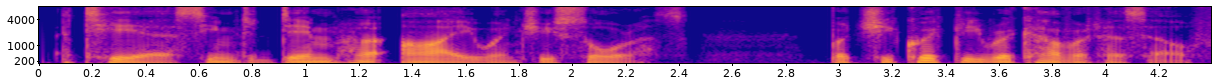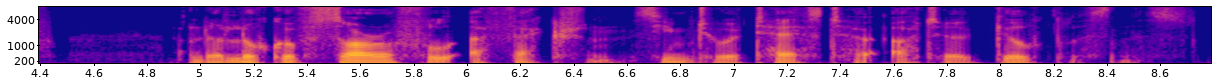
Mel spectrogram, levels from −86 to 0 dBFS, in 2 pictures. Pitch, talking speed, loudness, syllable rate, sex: 85 Hz, 190 wpm, -24 LUFS, 5.9 syllables/s, male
